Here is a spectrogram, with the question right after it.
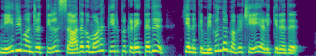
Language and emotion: Tamil, happy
